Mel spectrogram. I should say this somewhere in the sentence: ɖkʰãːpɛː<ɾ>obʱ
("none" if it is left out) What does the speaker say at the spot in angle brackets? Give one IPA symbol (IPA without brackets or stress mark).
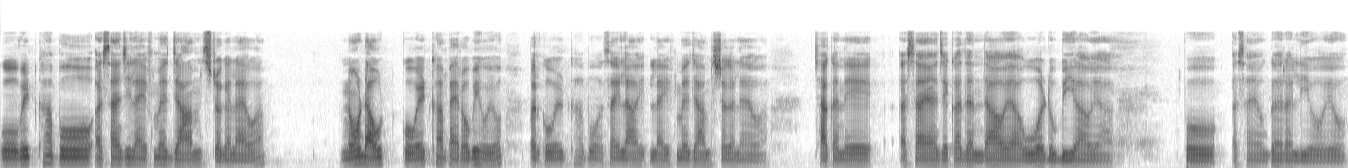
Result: ɾ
